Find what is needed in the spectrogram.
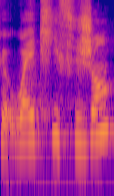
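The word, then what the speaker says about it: Wyclef Jean: Vous m'avez dit ça se prononce en français du coup c'est des haïtiens. Donc Wliff Jean, ça fait trop bizarre.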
